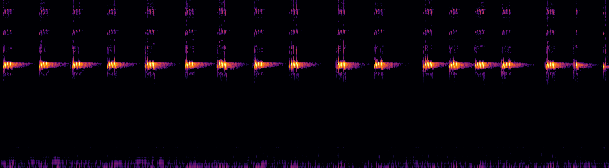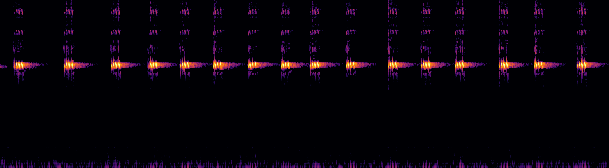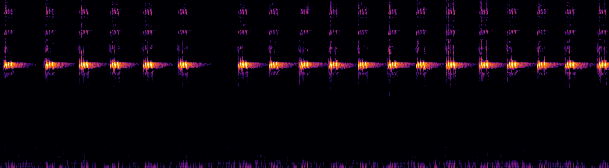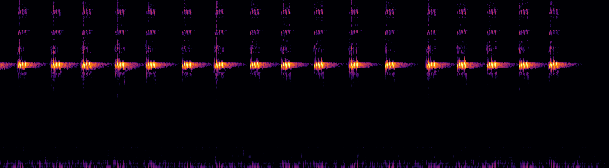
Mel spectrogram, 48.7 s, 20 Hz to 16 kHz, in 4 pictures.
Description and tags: AE0096 Solitary cricket in stairwell
Recording of a single cricket which found its way into the bottom of a stairwell. The surrounding walls are cemented giving a prominent reverb. The recorder (Zoom H2) was placed about six inches away from the cricket.
insect, chirp, cheep, nature, chirping, bug, chirrup, bugs, insects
